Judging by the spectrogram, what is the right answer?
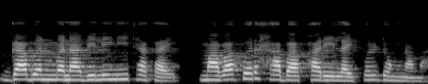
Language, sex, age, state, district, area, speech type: Bodo, female, 30-45, Assam, Kokrajhar, rural, read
